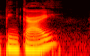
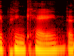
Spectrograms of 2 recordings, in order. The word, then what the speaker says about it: Pinkay: Well, there's two ways you could say it. In Spanish, people would read it and say Pinkay. But okay. I guess for English, I just say Pinkay. That's kind of how I grew up.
